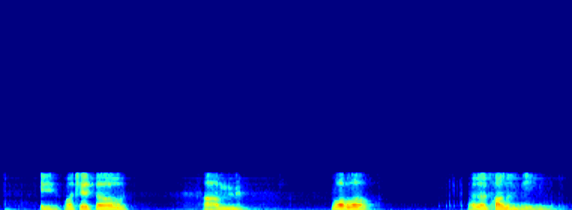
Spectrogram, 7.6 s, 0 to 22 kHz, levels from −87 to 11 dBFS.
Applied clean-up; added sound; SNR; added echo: neural mask model DeepFilterNet 3.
